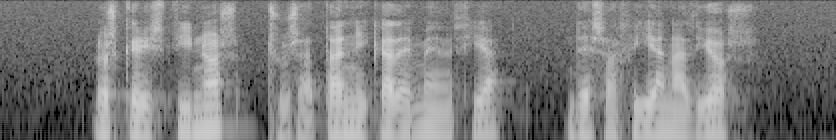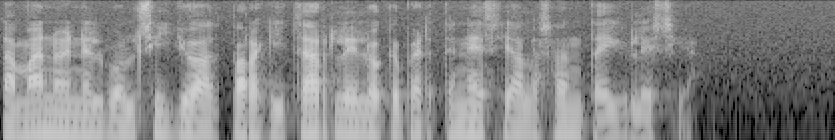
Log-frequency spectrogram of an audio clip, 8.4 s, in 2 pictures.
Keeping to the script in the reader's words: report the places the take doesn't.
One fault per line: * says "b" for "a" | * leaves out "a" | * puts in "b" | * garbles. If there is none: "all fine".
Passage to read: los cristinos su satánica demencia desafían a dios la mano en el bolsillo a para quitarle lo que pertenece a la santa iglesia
all fine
